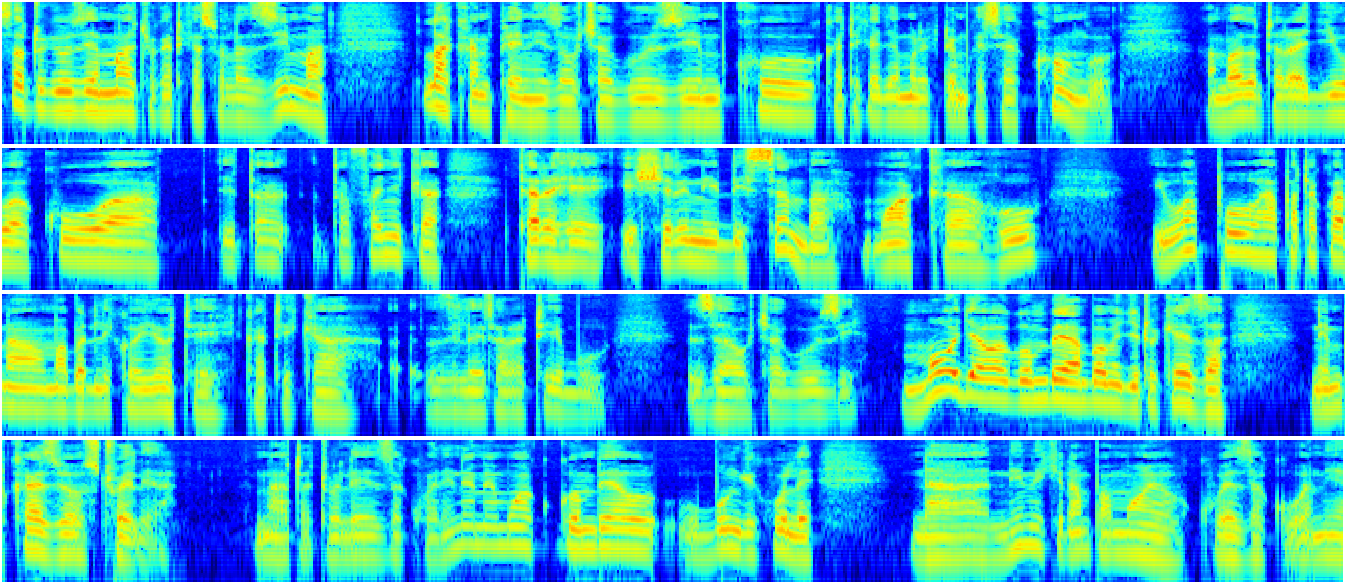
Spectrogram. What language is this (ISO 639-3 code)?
swa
